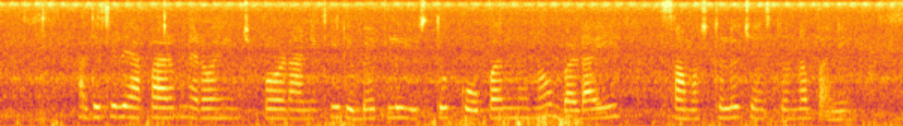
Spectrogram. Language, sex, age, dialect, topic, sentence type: Telugu, female, 18-24, Utterandhra, banking, statement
